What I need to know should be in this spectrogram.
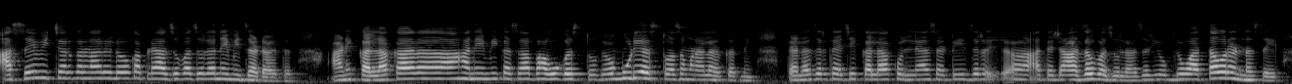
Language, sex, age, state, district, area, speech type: Marathi, female, 45-60, Maharashtra, Kolhapur, rural, spontaneous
